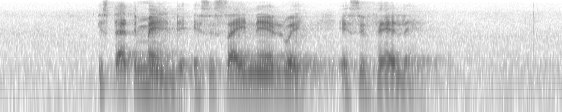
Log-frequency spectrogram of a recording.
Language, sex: Zulu, male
